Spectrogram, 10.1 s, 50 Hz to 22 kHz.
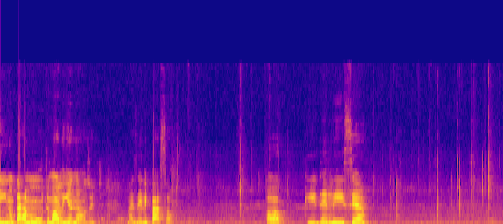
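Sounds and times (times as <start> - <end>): faint clicks and crackles: 3.2 - 10.0
squishing of mash in a press: 3.4 - 6.2, 6.9 - 10.0.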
